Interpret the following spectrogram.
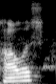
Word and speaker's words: hour: also this one here our is as a silent H okay how our an hour yep it doesn't have an H in it the sound of an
